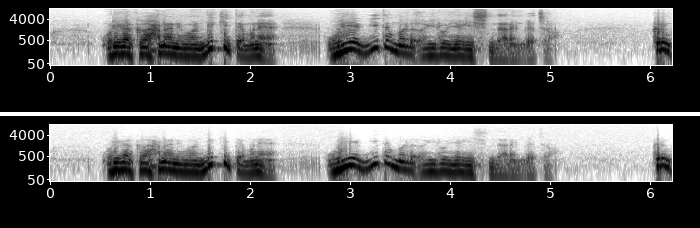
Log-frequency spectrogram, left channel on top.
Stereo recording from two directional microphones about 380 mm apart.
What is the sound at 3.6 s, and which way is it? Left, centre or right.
Speech, centre.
